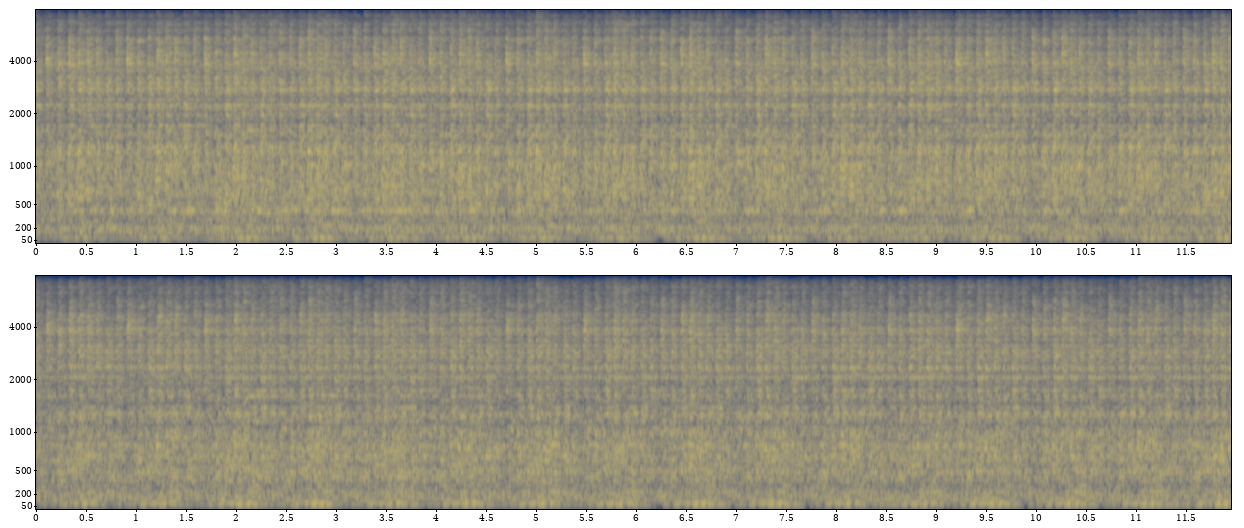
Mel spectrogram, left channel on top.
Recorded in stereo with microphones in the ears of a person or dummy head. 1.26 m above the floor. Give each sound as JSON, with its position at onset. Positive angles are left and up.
{"t": 0.0, "sound": "an engine running", "side_deg": 60, "distance_m": 1.5}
